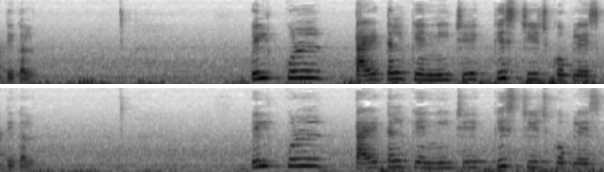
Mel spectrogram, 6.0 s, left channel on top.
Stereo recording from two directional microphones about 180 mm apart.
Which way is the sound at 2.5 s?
40° left (ahead or behind).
